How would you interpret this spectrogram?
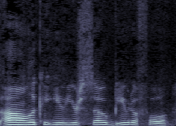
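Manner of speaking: high, gushing praise; gushing mom. Retold or imitated. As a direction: mimic a mother gushing over the girl. Mother gushing over the girlfriend.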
